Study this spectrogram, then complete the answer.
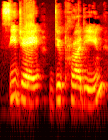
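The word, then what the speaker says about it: Cijaye DePradine: today I'm really excited to introduce to you CJ dupradine I pronounce that right yes that's pretty yes she's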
